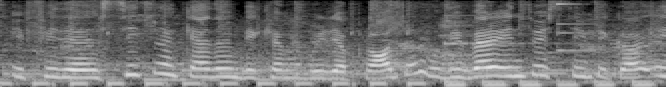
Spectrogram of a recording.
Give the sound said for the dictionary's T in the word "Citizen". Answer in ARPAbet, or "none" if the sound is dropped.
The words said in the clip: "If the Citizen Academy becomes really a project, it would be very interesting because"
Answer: S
